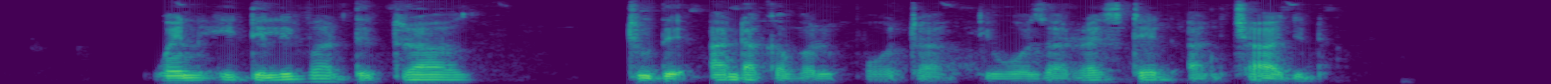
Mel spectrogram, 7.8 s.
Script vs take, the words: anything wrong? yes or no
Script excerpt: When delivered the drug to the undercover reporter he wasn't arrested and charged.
yes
